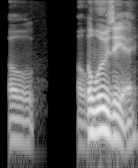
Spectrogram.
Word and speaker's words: Awuzie: I can't pronounce his name, but it's like, Awuzie.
